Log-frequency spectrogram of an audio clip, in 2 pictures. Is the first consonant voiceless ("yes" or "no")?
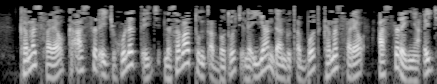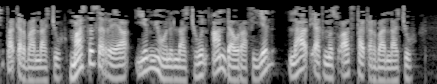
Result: yes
